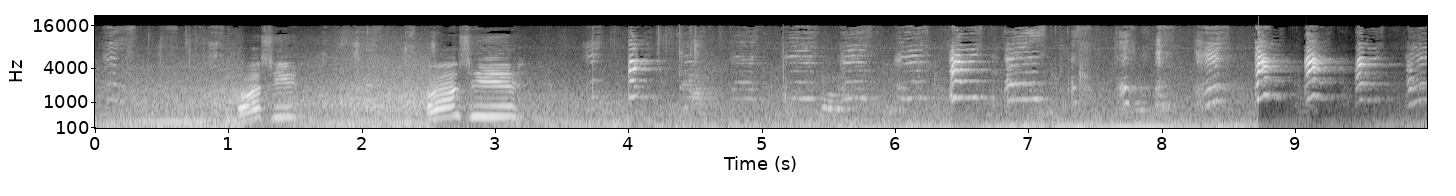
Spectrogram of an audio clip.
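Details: Male English Bulldog puppy, 35 days old, whimpering and yipping: high, rising-falling whines repeated rapidly and irregularly, some sharp short yips near the end, with people talking and low background hum.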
